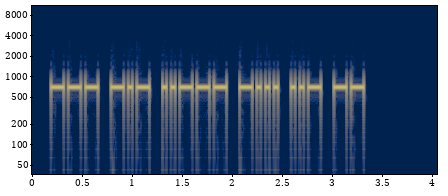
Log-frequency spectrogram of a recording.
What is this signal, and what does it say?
Morse code, heard as a keyed tone, about 28 wpm, 700 Hz. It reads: OK2BUM
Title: DXCC-100 Call Signs - 6 Characters - 28wpm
